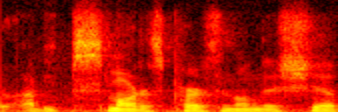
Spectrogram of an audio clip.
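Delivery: soft muttered aside under the breath. Playing a character walking past another, muttering to himself. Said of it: "just mutter to himself".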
